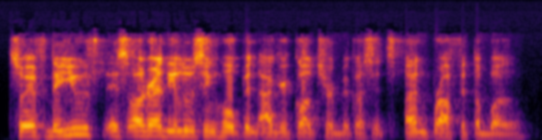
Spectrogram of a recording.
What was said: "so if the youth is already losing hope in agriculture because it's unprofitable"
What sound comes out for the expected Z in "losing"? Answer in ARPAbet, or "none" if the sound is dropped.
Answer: S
